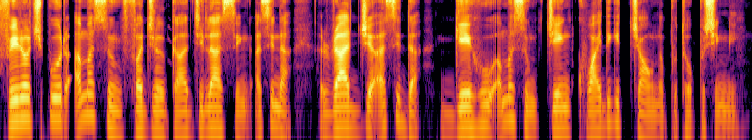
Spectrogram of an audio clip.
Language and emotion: Manipuri, neutral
